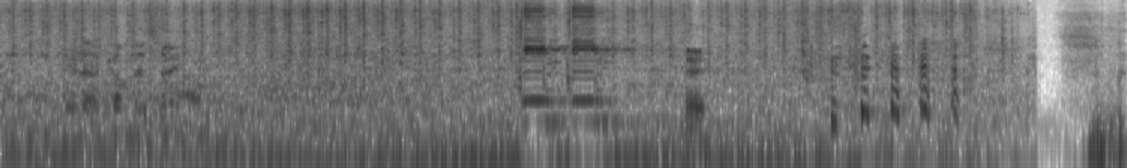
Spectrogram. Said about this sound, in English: Did it feel like you're in Miami? A little bit. I like that. I like the horn and the car and the beeping. It made me a little hungry.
